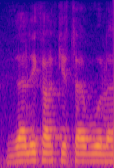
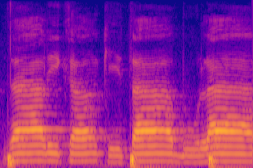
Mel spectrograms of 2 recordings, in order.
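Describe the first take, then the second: First: Every vowel is short. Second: Some vowels are long and others short. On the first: The speaker calls it wrong. "itu semuanya satu harokat" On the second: The speaker calls it right. "Yang dua harokatnya itu beda"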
